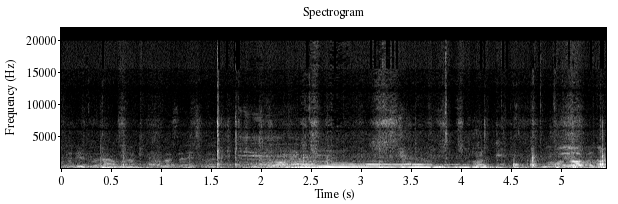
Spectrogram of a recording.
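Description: A cow lets out one long, drawn-out moo at a busy cattle market, fairly close and loud, rising and then holding steady, with people's voices and other crowd noise around it.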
